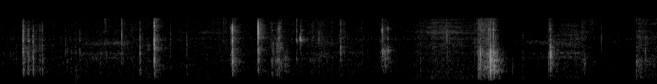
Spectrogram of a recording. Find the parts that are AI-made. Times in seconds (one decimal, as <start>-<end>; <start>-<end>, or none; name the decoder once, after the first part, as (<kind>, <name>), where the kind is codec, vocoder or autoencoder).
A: none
